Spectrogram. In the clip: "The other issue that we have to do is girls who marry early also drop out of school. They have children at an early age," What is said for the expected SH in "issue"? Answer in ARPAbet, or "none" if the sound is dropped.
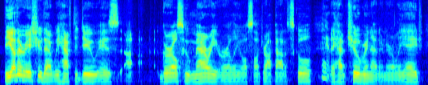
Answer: SH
